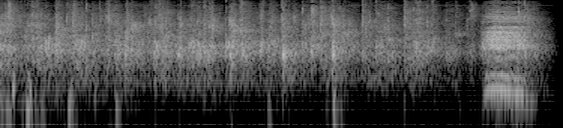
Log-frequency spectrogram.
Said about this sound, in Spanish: nos están visitando los apóstoles, denle un aplauso a los apóstoles porque dijeron, vamos a...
